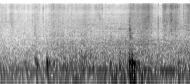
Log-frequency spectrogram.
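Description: Faint handling noise: soft rustles and a few small knocks, with a louder knock about one and a half seconds in.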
